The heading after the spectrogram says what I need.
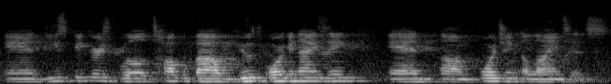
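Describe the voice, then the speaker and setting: Speaking slowly with a medium pitch and fairly even intonation, a South Korean man in his twenties runs a convention plenary and leads the audience in call-and-response chants. The large hall echoes, the mic is far off, and the crowd can be heard.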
